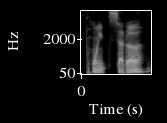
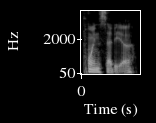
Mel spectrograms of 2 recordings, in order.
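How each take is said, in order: First: The word is said the Midwestern way. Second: The word is said the standard way. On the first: The speaker calls it wrong. "I'm from the Midwest and we classically mispronounce that. I feel like I grew up saying poinsettia" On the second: The speaker calls it right. "I'm pretty sure it's poinsettia"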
